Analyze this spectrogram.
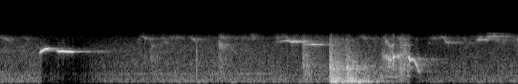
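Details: A pet black-capped lory (Lorius lory) calling to be let out gives a clear, slightly falling whistle, then a harsher burst of scratchy, squeaky notes and a few short chirps, with quiet room noise behind.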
